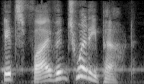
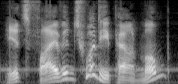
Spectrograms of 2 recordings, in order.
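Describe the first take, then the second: First: High, loud, delighted announcement; triumphant rustic reveal. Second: Pompous echo lifting high on the last word; self-important confirmation; echoing Pumblechook. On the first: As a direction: reveal the sum with glee. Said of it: "delightedly handing the bag". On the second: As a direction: repeat it as if it were your own news. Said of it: "echoed that basest of swindlers, Pumblechook". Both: A narrator's reading.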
